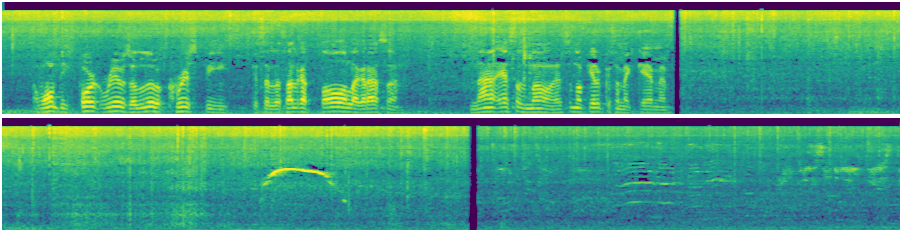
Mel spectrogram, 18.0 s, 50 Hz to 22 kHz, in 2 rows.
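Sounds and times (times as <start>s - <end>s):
meat sizzling on a grill: 0.0s - 17.9s
high chirp: 11.6s - 12.5s.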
